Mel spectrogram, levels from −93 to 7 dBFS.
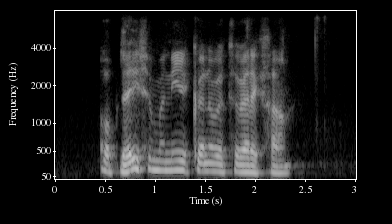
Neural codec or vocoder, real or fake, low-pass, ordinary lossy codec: codec, 16 kHz, 4 kbps, X-Codec, HuBERT features, trained on balanced general audio; fake; 7.2 kHz; Opus, 24 kbps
